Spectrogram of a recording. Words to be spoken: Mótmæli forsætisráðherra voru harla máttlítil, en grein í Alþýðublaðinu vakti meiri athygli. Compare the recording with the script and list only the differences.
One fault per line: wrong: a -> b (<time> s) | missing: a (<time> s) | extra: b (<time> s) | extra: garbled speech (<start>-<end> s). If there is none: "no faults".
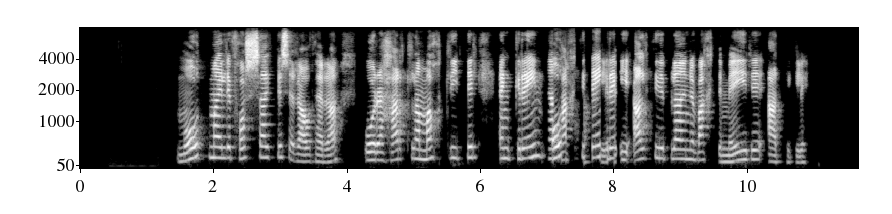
extra: garbled speech (7.0-8.1 s)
